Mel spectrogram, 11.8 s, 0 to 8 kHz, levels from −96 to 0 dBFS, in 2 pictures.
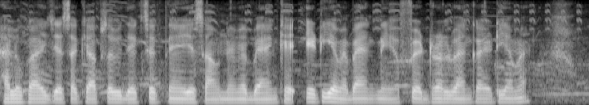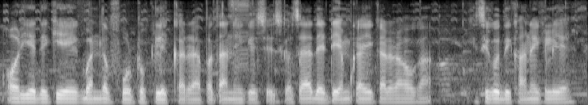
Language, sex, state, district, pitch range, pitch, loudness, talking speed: Hindi, male, Chandigarh, Chandigarh, 95-100 Hz, 95 Hz, -17 LUFS, 260 wpm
